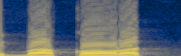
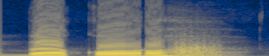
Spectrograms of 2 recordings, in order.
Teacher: huruf ta yang bentuknya bulat ini kita namakan dengan ta marbutah Apabila ada Ta marbutah di akhir bacaan ketika wakaf diganti dengan huruf ha · ketika waqaf diganti dengan huruf ha, maka berubah menjadi bukan lagi baqarat tapi baqarah. Kita coba ulang lagi. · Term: ta marbutoh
